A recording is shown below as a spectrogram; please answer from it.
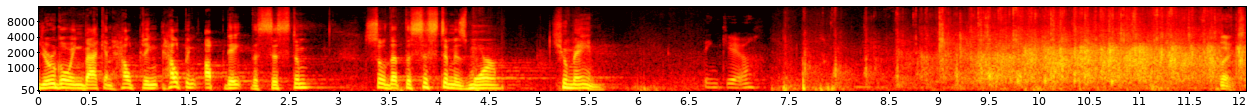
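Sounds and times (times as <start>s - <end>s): audience applause: 8.2s - 12.0s.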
